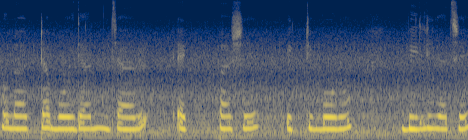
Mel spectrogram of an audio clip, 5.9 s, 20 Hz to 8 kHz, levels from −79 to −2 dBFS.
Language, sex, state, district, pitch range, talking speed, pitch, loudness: Bengali, female, Tripura, West Tripura, 260-275 Hz, 100 wpm, 265 Hz, -14 LUFS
